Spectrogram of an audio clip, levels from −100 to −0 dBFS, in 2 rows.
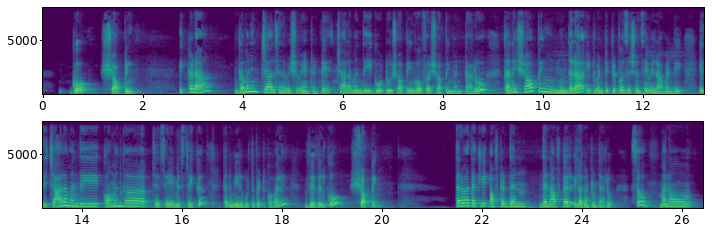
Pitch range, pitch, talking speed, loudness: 175-235 Hz, 200 Hz, 95 wpm, -26 LUFS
